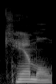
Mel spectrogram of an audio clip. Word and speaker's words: Campbell: I say Youngstown, but I grew up in a city called Camel, which is, it's Campbell, but no one knows how to pronounce anything there. So so it's like spelled like the soup.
